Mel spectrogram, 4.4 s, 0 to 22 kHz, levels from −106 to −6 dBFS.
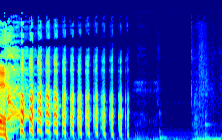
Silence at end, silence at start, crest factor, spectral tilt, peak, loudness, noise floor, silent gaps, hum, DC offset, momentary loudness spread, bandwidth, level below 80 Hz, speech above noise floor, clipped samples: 2 s; 0 s; 24 dB; -4 dB/octave; -4 dBFS; -27 LUFS; -81 dBFS; none; none; under 0.1%; 22 LU; 15.5 kHz; -48 dBFS; 56 dB; under 0.1%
